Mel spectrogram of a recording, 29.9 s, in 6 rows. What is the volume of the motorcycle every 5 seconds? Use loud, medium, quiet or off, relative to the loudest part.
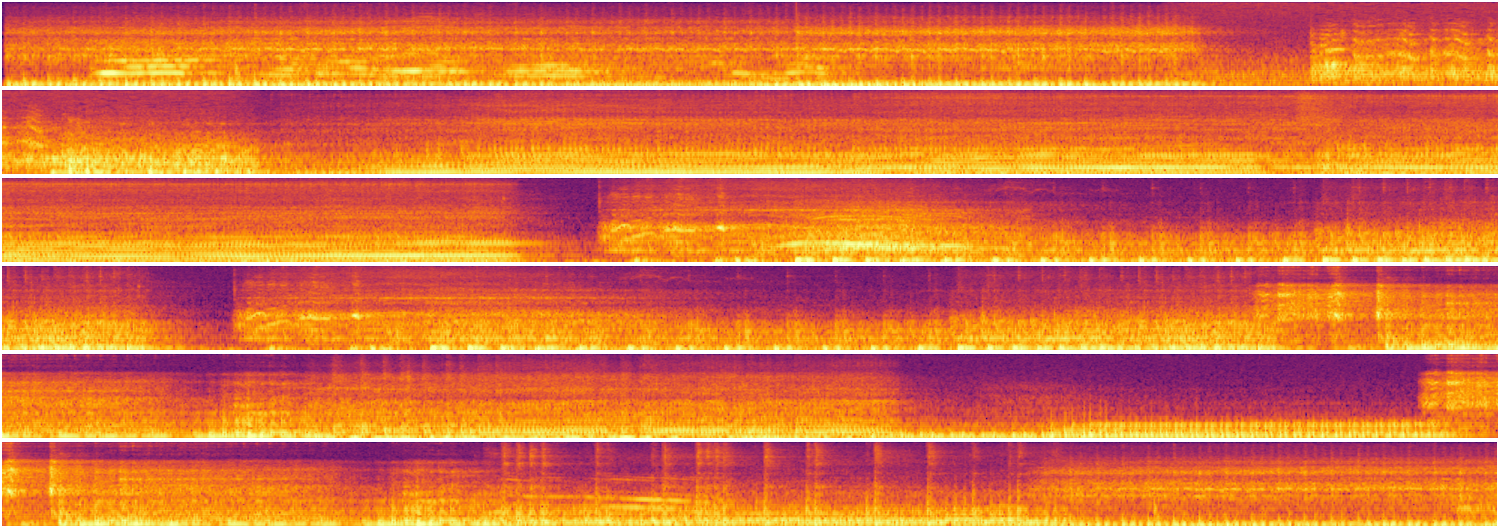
medium, loud, loud, loud, loud, loud.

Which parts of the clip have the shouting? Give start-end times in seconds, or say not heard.
0.2-2.9, 12.5-13.4, 26.5-27.4.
